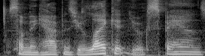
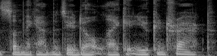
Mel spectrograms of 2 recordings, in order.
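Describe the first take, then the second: First: Said in the usual way. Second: Quiet. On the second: Shown as a demonstration. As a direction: drop to a soft, withdrawn voice. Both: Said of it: "contrasting liking with disliking".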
